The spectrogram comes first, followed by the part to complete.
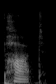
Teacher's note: we say pot with a puff of air. That's called aspiration.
